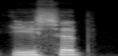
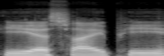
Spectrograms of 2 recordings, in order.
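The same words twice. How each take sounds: First: It is said as a single word. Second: Each letter is said separately. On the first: "is acronym" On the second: "an abbreviation"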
